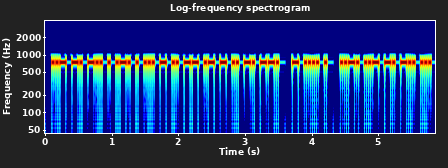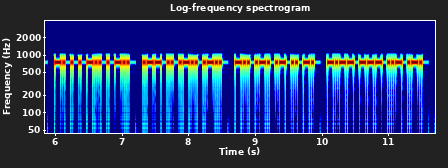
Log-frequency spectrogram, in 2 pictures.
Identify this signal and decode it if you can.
Morse code, heard as a keyed tone, about 40 wpm, 750 Hz. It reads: UNDERESTIMATING THE FUNDS NEEDED WILL DRAIN YOUR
